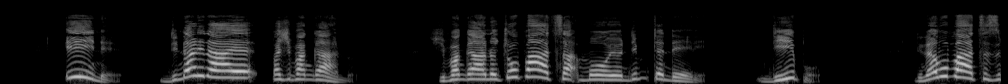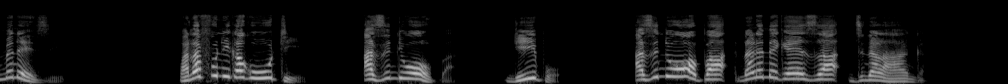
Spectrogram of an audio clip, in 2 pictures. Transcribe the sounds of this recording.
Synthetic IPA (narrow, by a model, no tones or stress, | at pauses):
inɛ̰ | ndinalinajɛpat͡ʃipaŋɡaːnɔ | t͡ʃipaŋɡanɔt͡ʃɔpat͡sʰamɔjɔndim̩tɛndɛːɾɛ̰ | ndipɔ̰ | ndinamupat͡sʰazimɛnɛːzḭ | panafunikakutḭ | azindiwɔpa̰ | ndipɔ̰ | azindiwɔpanalɛmɛkɛzad͡zinalaːŋɡa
